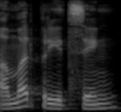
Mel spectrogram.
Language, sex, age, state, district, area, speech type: Punjabi, male, 18-30, Punjab, Amritsar, urban, spontaneous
